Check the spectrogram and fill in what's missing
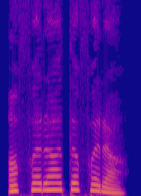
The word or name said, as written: ಅಫರಾತಫರು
